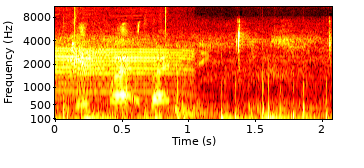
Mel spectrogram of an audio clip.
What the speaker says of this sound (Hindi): अरे ओए भेड़ों को ना छू भी मत लियो।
